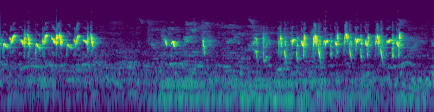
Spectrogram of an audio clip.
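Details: Breeding-condition ngecuplik call of a female sooty-headed bulbul calling the male, played as a lure: a burst of wavering chatter, a brief lull with a few scattered notes, then a longer string of undulating chattering notes over a faint hum.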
